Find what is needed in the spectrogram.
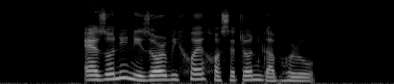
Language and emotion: Assamese, neutral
